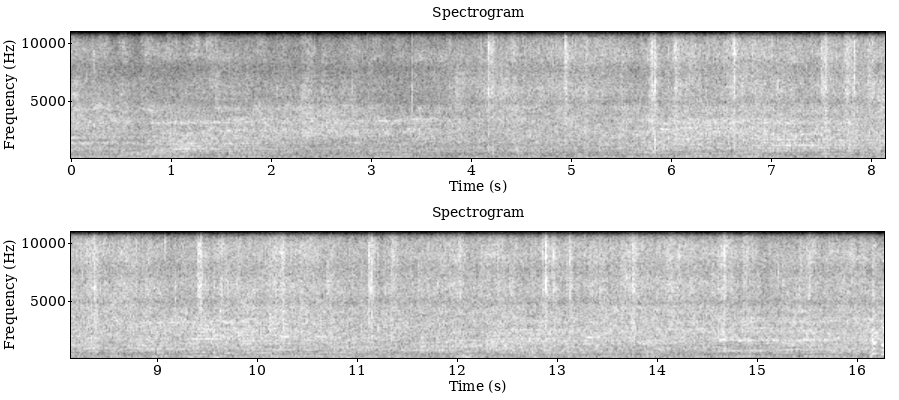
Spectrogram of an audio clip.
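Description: Steady noise of water splashing as a swimmer swims freestyle in an indoor pool, with faint voices in the background.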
